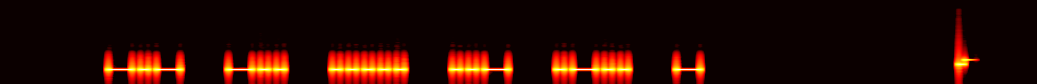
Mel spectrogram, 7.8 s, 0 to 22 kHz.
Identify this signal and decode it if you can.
Morse code, heard as a keyed tone, about 19 wpm, spaced as for 14 wpm, 700 Hz. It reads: KD5ULT
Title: 213 Lesson 34g - Number 8 - Call Signs 20wpm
